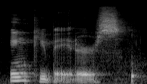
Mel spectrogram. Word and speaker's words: incubators: So, this is stressed on the first syllable ink. So, it sounds like ink u bators incubators um First syllable stress.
